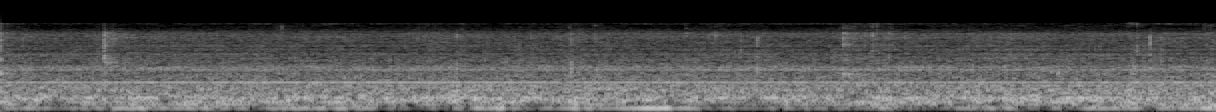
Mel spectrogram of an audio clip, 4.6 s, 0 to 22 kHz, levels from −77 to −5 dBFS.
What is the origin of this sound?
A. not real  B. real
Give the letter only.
B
